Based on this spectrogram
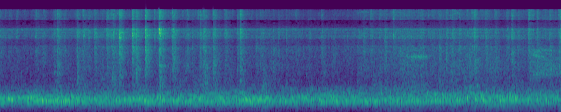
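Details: Kolkata pigeons cooing together, a thick murmur of deep, burbling notes that never stops, plus brief soft clicking sounds through the first half.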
